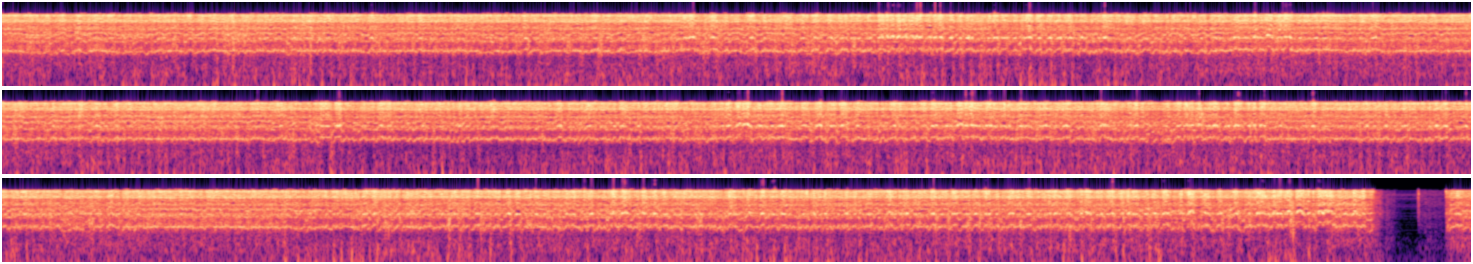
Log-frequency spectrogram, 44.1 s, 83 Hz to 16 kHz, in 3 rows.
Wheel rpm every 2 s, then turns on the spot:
190, 200, 200, 200, 200, 200, 200, 200, 200, 200, 190, 190, 200, 190, 200, 200, 200, 200, 190, 190, 200, 130.
none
